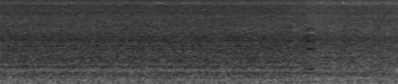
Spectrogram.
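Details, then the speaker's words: Maruti Suzuki Baleno with check engine light, vibration and low pickup; idling rough with a recurring skip and the whole engine shaking, misfiring enough to topple a glass of water. Cylinder misfire. "देखिए कितना engine missing कर रहा है ल रहा है पूरा engine ये देखिए देखिए ये देखिए कितना मिस फायर कर रहा है"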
